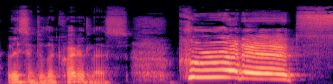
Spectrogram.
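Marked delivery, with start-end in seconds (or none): 1.8-3.4 high, loud blurted word; host ending with a loud comic pop; sudden shout. Shown as a demonstration. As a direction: burst out on the last word. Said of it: "comic loud punchline".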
